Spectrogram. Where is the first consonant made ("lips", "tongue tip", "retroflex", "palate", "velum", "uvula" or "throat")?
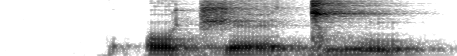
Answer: throat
